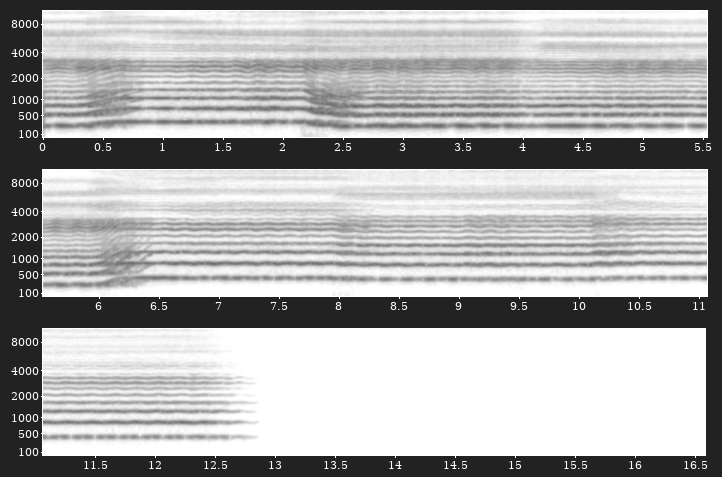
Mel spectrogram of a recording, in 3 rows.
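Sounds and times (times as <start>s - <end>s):
tenor singing counterpoint: 0.0s - 12.4s.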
